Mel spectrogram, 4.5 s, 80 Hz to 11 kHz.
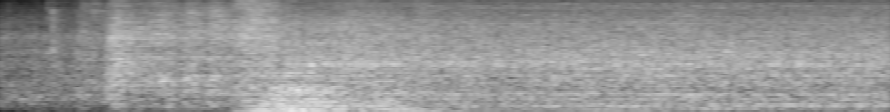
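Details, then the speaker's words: Crash-rebuilt BMW M2 Competition, first start after rebuild with oil cooler lines plumbed in; starter whirrs, engine catches and flares, then settles to a quiet even idle with no knocks or leaks. "really quiet you wouldn't know it that's for sure"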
